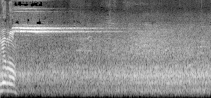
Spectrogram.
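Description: A referee's whistle blown once, a long, shrill, steady blast of about a second that fades out, over the steady crowd noise of a sports hall.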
